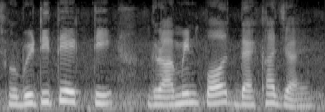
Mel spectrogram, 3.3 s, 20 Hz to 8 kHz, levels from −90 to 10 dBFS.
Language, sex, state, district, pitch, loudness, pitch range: Bengali, male, West Bengal, Alipurduar, 180 Hz, -15 LUFS, 160-195 Hz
